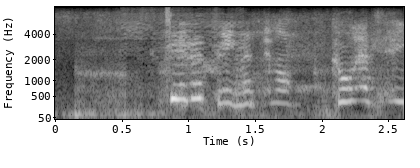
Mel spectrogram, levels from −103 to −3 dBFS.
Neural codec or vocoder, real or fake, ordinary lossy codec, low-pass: codec, 16 kHz, 0.8 kbps, ZipCodec; fake; Opus, 16 kbps; 7.2 kHz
